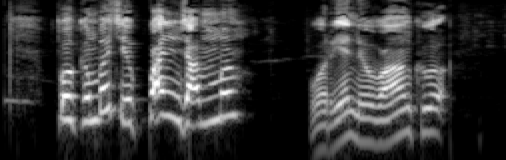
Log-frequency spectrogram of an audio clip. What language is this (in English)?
Bamun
